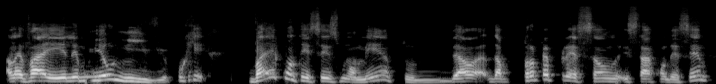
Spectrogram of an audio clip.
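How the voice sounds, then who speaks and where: A man's voice: fairly high pitch, big pitch swings, moderate pace, warm tone, breathy edge, dull audio. A man from Brazil hosting a casual business talk show, asking loose, rambling questions full of restarts. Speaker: podcast host. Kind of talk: casual interview chat.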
